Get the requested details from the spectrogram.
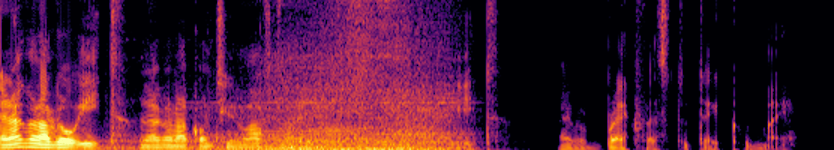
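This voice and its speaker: A man with a Romanian accent speaks in a fairly high voice with lively intonation. His loudness swings widely. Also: fairly quick pace. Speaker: gaming streamer. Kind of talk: casual gameplay commentary.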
